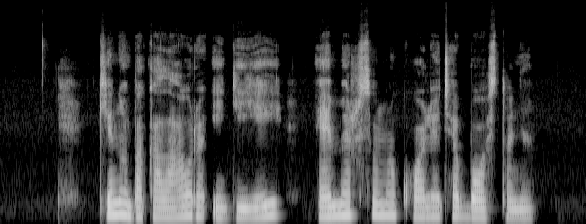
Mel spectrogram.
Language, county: Lithuanian, Vilnius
